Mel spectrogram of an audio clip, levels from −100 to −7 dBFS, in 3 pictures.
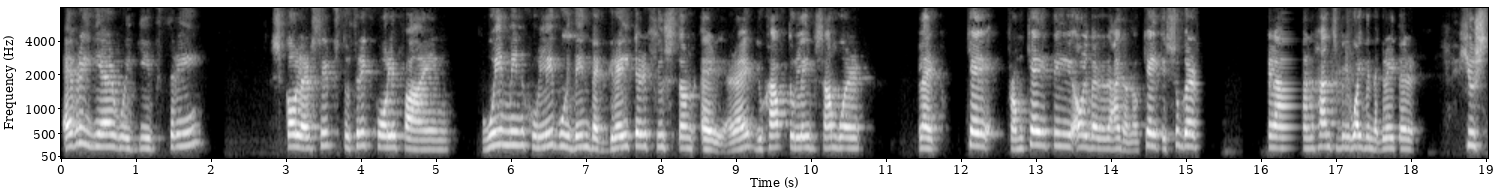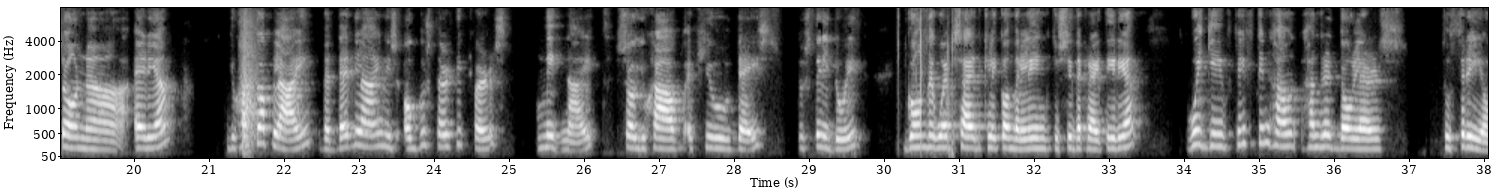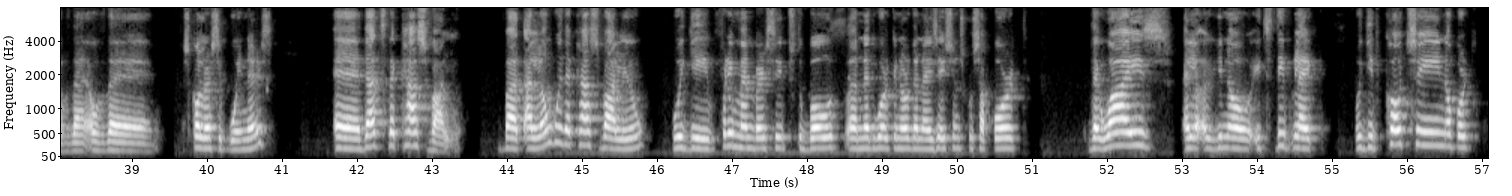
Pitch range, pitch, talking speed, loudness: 205-250 Hz, 220 Hz, 125 wpm, -19 LUFS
